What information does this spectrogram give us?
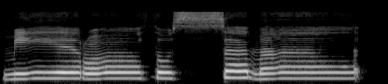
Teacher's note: there is a meme with a vertical fatha. Remember, guys, it stands upright. So we stretch the sound out for 2 seconds or 2 counts.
